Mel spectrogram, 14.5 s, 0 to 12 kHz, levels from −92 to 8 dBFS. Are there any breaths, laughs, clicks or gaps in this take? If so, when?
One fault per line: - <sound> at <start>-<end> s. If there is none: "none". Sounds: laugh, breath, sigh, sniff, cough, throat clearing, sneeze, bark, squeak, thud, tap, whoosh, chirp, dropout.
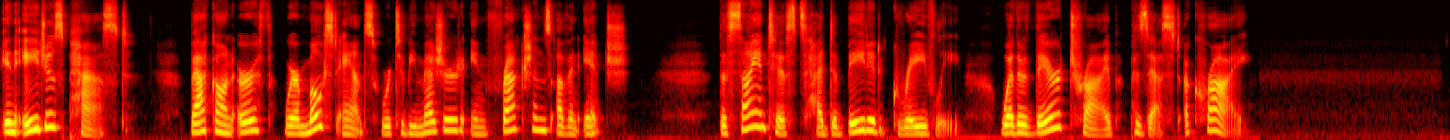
none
